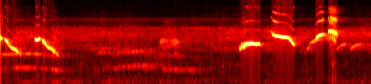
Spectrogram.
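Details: Oriental magpie-robin call used to rouse other magpie-robins: a few quick downward whistles, a quiet stretch with faint low tones, then a loud cluster of bright, slurred whistles.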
